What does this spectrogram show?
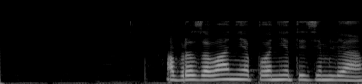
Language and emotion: Russian, neutral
